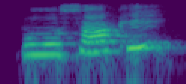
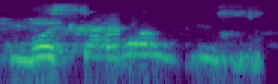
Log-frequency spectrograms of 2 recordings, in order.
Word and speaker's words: Busobozi: With that, I welcome Miss Busobozi. Did I pronounce it correctly? No, you did not. Busobozi. Say that again. Busobozi. Busobozi. Yes. Yes, right.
